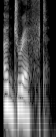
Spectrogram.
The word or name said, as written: adrift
